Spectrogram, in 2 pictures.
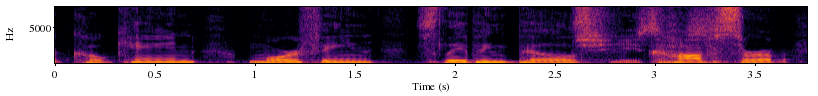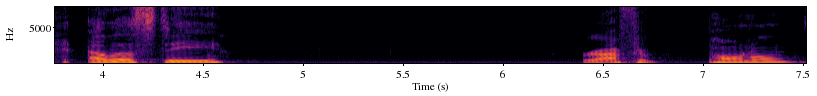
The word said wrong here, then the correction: Rohypnol: Is that how you pronounce that? – No idea. – I screwed it up. – Rohypnol? – Yeah, there you go.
